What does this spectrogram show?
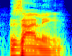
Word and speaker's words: Xialing: Now, like Zhang Ling, that's how, am I pronouncing it right? Xialing? Xialing.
